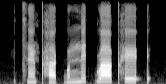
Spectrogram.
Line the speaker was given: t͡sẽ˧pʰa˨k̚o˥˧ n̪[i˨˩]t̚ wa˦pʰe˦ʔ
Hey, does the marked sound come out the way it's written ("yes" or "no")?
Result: no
